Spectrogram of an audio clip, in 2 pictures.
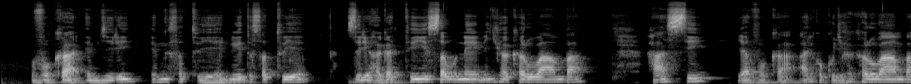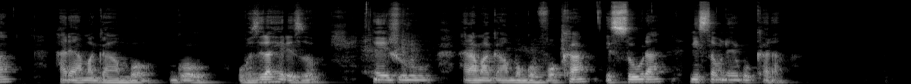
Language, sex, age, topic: Kinyarwanda, male, 25-35, health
